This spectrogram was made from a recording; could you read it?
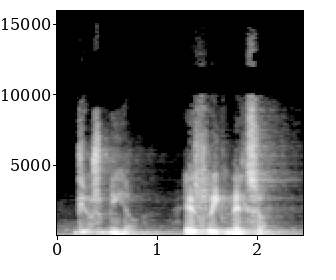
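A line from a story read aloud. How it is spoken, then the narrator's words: Whisper. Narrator (Spanish): susurró Clark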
